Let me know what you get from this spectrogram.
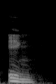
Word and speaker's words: Ng: Want haar, uh, haar Twitternaam, dus haar Twitter-handle, is gewoon pronounced Ing.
